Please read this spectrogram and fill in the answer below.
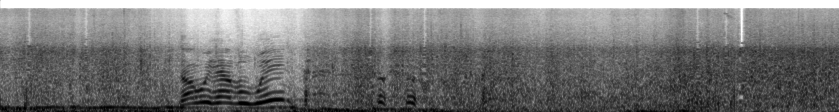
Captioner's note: laughing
